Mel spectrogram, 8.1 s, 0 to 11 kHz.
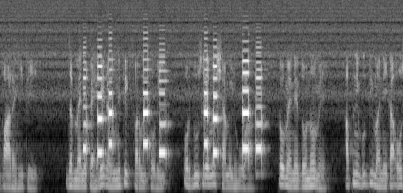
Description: DTMF, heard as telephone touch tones, dialled by hand, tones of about 100 ms, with room echo and speech in Urdu. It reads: 429 91 92 64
